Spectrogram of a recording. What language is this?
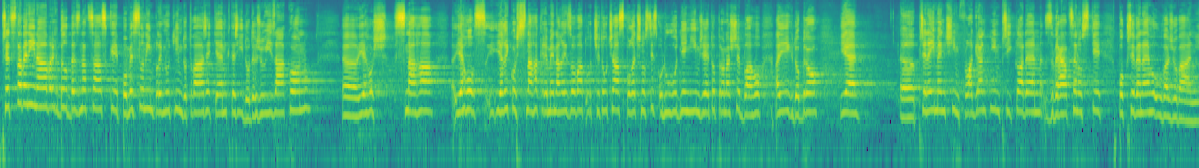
Czech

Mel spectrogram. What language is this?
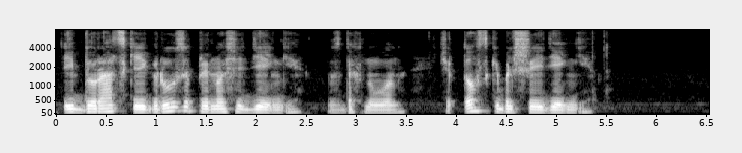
Russian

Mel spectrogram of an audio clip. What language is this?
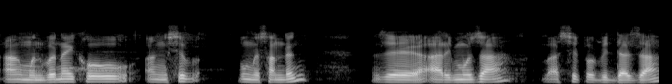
Bodo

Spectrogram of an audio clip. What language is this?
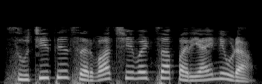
Marathi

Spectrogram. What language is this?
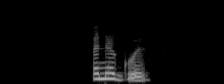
Kabyle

